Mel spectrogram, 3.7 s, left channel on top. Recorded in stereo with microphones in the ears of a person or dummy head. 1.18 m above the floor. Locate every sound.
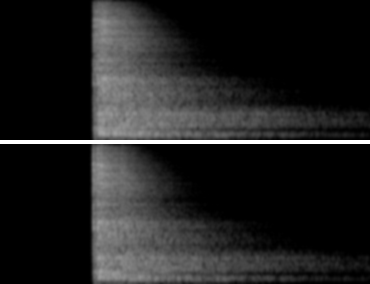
0.9 s a door slam: 80° right, 1.4 m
